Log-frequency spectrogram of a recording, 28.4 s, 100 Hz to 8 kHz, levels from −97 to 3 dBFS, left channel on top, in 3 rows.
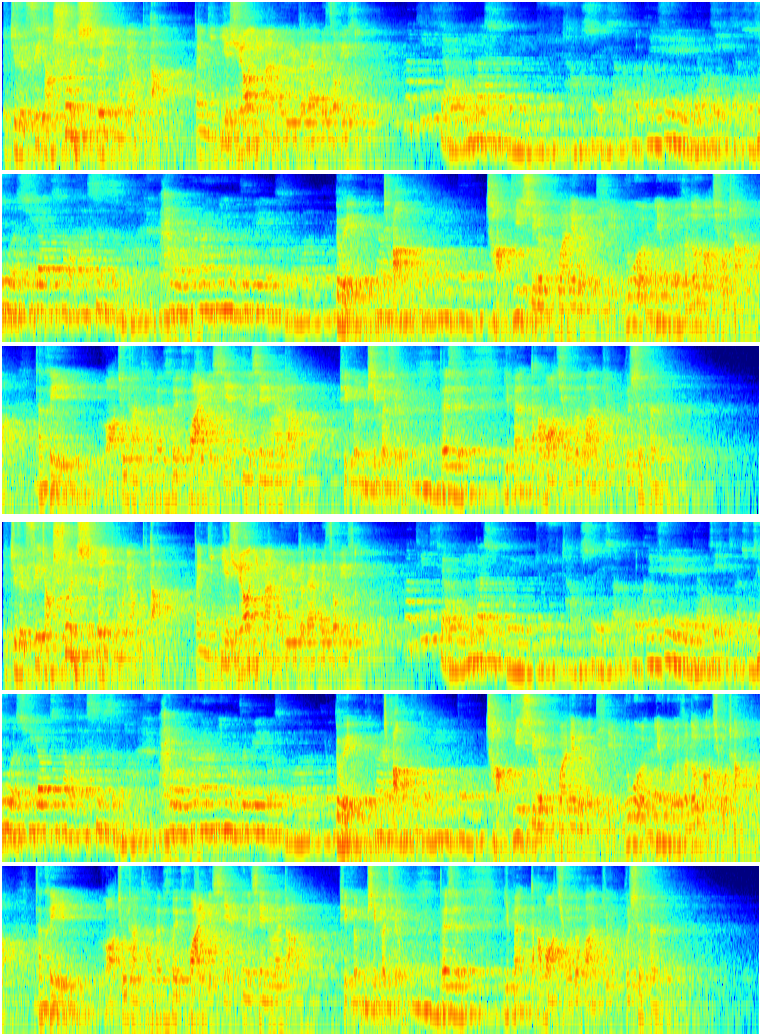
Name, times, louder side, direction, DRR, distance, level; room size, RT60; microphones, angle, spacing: voice 1, 0.1-2.0 2.4-4.5 11.4-11.6 13.6-13.9 14.3-14.5 15.5-19.8 20.2-22.7 23.2-27.3, right 1 dB, 20° right, -1 dB, 0.9 m, -23 dB
voice 2, 2.7-3.2 5.0-15.4 16.0-16.2 17.5-17.9 19.3-19.8 23.3-23.8 24.1-24.5, right 1 dB, 70° right, -6 dB, 1.2 m, -26 dB
13.0 x 12.0 x 2.4 m, 2.9 s
head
